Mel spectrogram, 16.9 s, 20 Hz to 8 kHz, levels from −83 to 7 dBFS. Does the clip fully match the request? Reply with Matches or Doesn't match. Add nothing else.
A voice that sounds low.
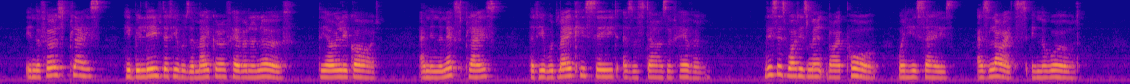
Doesn't match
